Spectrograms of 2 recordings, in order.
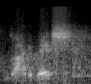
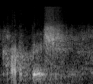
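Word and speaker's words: kardeş: It's pronounced, in Eastern Turkish it's pronounced Gardesh, in Western Turkish Kardesh.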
